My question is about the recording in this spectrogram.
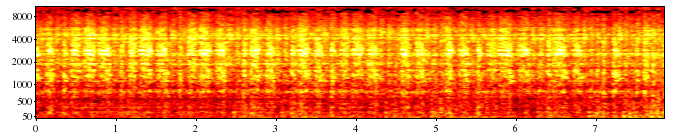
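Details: Nissan 240SX S13 after an ECU swap: a lumpy, uneven idle with irregular thumps and stumbles, misfiring badly. The engine had overheated and the coolant is foamy; a blown head gasket is suspected, not confirmed.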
